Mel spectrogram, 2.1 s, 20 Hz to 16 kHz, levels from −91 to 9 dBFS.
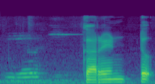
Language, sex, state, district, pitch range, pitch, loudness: Telugu, male, Andhra Pradesh, Sri Satya Sai, 100-160 Hz, 115 Hz, -18 LUFS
